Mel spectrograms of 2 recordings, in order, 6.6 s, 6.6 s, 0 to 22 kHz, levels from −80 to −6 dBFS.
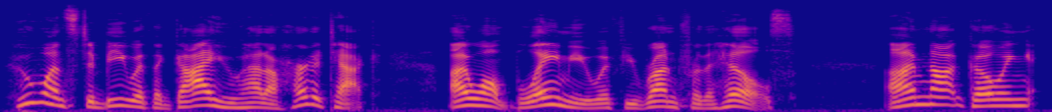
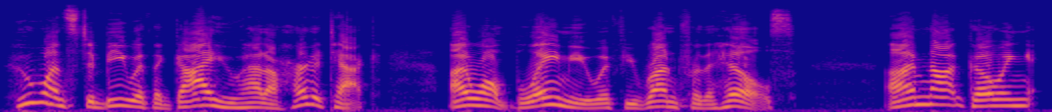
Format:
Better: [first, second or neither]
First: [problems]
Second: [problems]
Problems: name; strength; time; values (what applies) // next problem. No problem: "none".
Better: first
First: none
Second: distortion; slight; 10 dB below the speech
